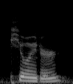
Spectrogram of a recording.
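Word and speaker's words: Petr: Petya, diminutive from P-E-T-R, pronounced Pyotr, the Russian equivalent of the name Peter.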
